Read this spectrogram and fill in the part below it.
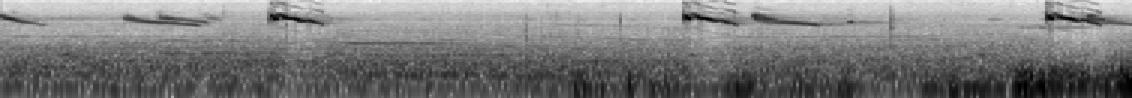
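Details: Japanese white-eye of the type locally called 'bánh tẻ', described as singing often, gives short high whistled phrases that slur downward, repeated about every two seconds, with a few softer twittering notes between and low background rumble.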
